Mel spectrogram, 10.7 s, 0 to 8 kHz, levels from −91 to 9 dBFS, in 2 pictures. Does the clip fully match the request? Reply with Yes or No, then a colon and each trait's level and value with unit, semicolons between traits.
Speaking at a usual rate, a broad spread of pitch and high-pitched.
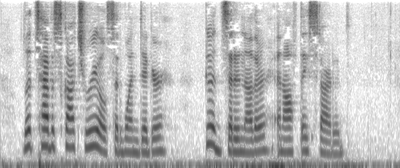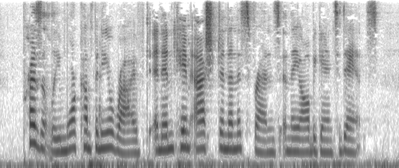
No: average, 180 wpm; average, 4.2 semitones; high, 205 Hz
